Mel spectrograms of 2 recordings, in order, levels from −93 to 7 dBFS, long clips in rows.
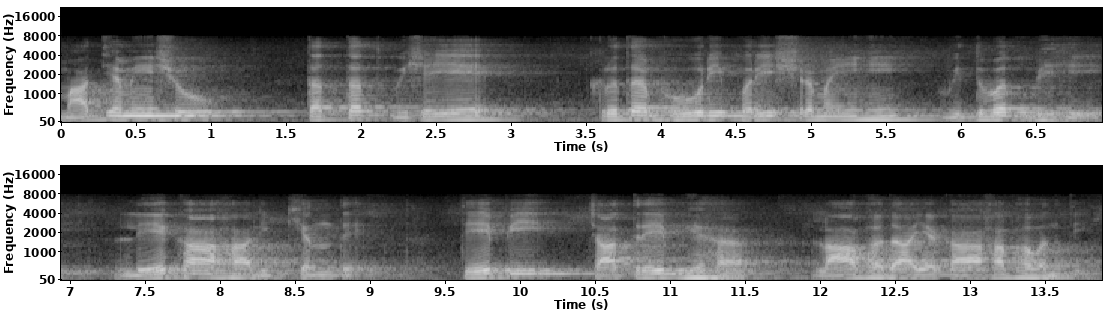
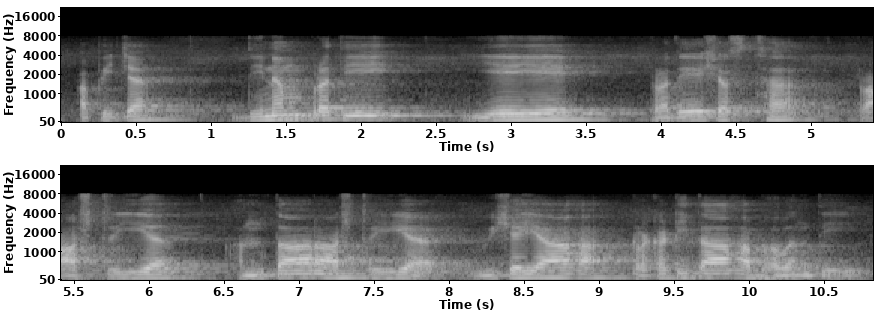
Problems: constant background noise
